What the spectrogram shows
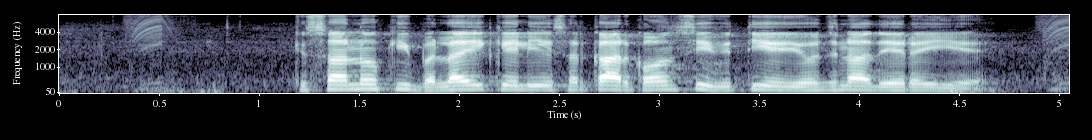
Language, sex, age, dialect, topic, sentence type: Hindi, male, 18-24, Marwari Dhudhari, agriculture, question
